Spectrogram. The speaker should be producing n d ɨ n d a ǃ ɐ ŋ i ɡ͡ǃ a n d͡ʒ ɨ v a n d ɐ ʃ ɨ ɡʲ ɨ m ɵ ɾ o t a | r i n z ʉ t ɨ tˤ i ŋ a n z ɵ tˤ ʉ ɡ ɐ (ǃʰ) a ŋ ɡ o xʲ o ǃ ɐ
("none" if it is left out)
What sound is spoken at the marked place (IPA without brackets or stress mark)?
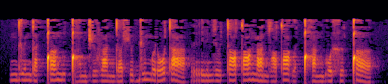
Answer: ǃʰ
